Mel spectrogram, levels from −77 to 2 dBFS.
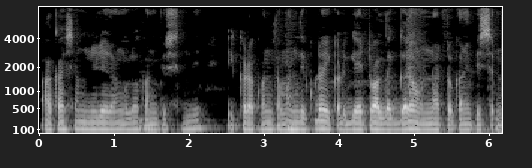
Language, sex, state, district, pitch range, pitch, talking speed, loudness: Telugu, male, Andhra Pradesh, Sri Satya Sai, 110-120 Hz, 110 Hz, 125 wpm, -21 LUFS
